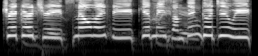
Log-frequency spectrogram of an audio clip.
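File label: Kid Says Trick or Treat Smell My Feet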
